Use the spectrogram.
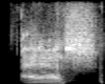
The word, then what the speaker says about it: Ashe: I guess her name is Ash, like because it's spelled Ashe.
